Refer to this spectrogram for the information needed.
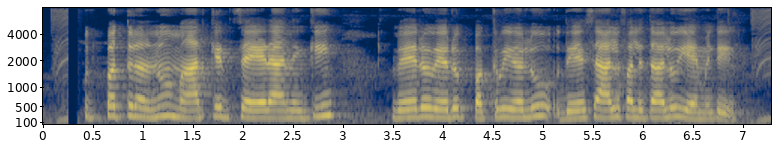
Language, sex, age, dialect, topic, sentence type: Telugu, female, 18-24, Southern, agriculture, question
